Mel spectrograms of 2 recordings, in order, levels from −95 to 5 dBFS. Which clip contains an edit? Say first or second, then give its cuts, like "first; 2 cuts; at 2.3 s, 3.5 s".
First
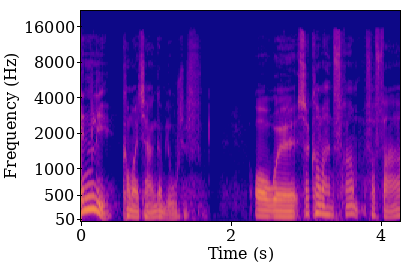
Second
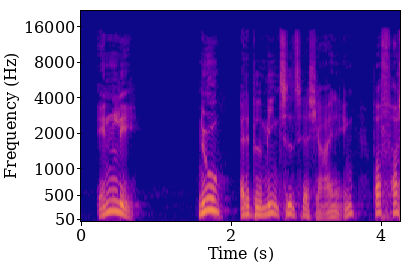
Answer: first; 1 cut; at 2.2 s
